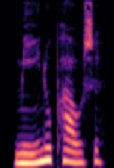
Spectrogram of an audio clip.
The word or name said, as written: menopause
